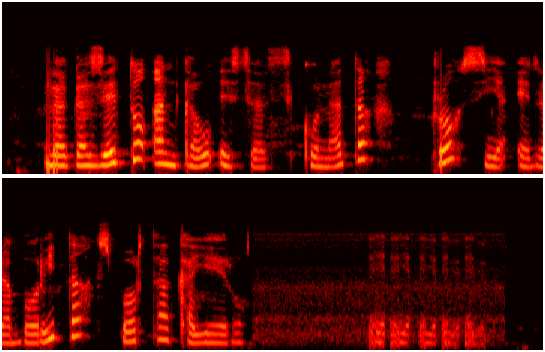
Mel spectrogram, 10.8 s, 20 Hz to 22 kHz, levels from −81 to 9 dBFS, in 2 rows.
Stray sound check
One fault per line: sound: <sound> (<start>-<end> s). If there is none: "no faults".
sound: laugh (9.1-10.2 s)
